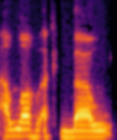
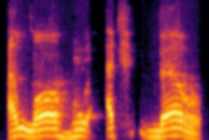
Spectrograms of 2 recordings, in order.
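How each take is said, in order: First: The last syllable ends in a w sound. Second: The last syllable ends in an r sound. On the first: The speaker calls it wrong. "Terkadang ada yang mengucapkan Allahu Akbar, bau, bau" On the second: The speaker calls it right. "Harus uh, ro"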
